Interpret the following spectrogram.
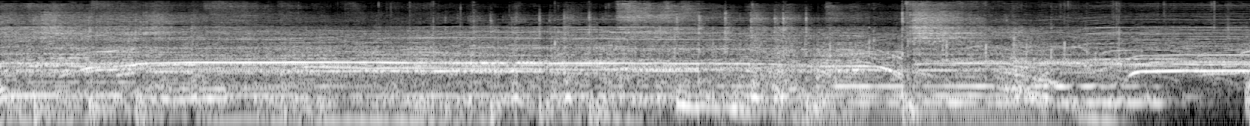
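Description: Live rock band playing the close of a song, with long held notes ringing out over a full, loud mix, while a festival crowd whoops and shouts.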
